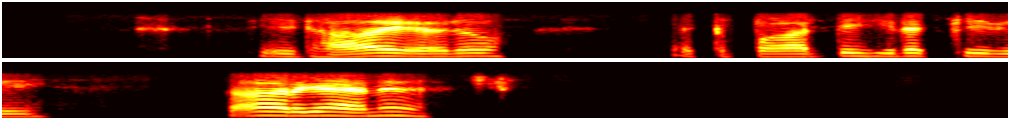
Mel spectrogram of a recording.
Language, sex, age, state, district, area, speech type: Dogri, male, 18-30, Jammu and Kashmir, Udhampur, rural, conversation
